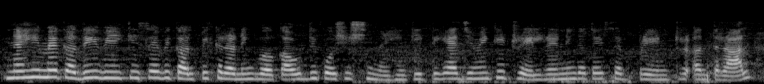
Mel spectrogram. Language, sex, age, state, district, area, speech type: Punjabi, female, 18-30, Punjab, Rupnagar, urban, spontaneous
